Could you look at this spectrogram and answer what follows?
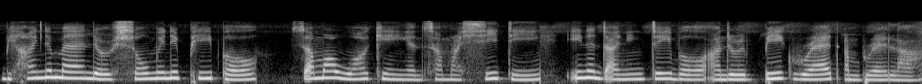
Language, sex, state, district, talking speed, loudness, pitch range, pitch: English, female, Nagaland, Dimapur, 155 wpm, -14 LUFS, 225-275 Hz, 245 Hz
